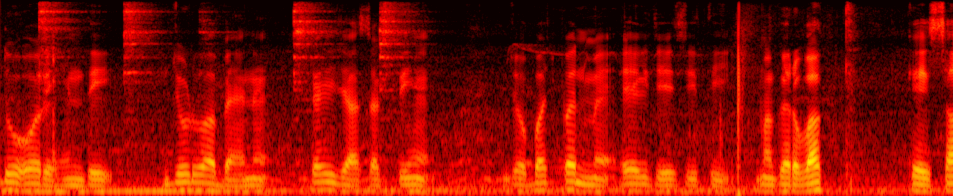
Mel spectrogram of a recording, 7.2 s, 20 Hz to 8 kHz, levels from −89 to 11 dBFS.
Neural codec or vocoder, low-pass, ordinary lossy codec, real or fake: none; none; none; real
